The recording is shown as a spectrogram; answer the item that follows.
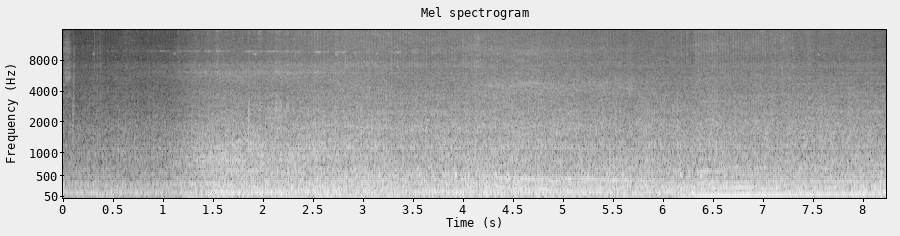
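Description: A vehicle driving along a city street, its engine and road noise growing louder about a second in and then holding steady, with a faint falling whine in the middle.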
